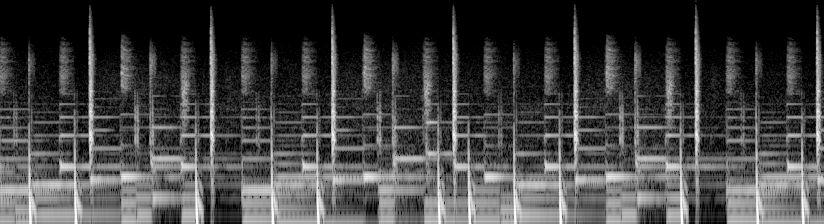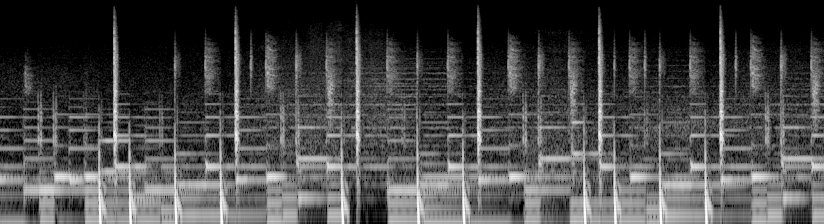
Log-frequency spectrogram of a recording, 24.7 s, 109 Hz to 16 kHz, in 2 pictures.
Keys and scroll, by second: 6.9 ctrl+z, 11.3 ctrl+z, 15.5 ctrl+z, 23.1-24.4 typing.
